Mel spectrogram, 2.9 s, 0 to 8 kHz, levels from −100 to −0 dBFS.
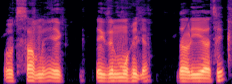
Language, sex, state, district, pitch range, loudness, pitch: Bengali, male, West Bengal, Paschim Medinipur, 120-130 Hz, -17 LUFS, 125 Hz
